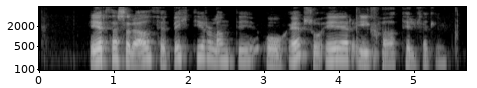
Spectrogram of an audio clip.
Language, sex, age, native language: Icelandic, male, 30-39, Icelandic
